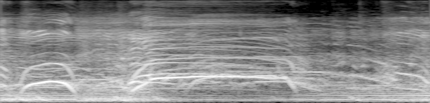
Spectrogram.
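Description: Audience whooping and cheering over dance music with a steady low beat; a long drawn-out "woo" rises and falls from about a second in, while the music drops back.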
